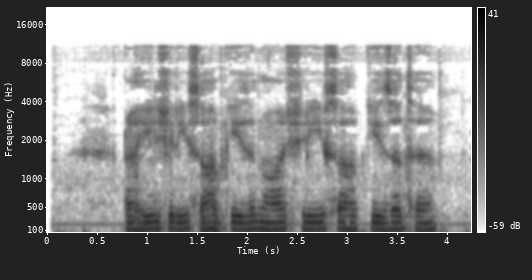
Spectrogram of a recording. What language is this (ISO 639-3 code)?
urd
